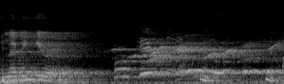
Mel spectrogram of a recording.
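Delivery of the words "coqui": high chirpy frog call, ko-KEE; coqui frog call. Shown as a demonstration. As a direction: chirp it like a tiny tree frog. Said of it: "you have to do your best impression of the coqui".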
